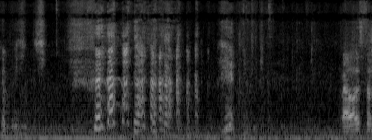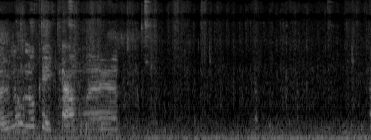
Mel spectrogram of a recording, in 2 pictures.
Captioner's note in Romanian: Râsete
